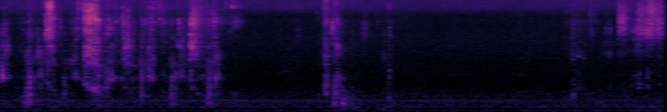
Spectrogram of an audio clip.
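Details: Indoors, a five-month-old female Golden Retriever crunches on various vegetables: a quick run of crisp bites in the first two seconds, a single loud crunch near three seconds, then mostly quiet with faint hum.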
